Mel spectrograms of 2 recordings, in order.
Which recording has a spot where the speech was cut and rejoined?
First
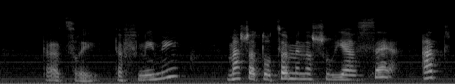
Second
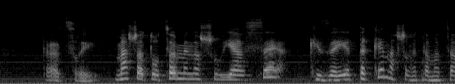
second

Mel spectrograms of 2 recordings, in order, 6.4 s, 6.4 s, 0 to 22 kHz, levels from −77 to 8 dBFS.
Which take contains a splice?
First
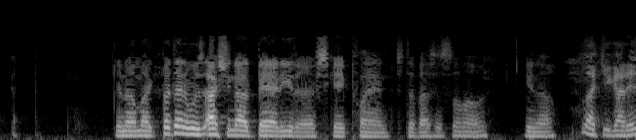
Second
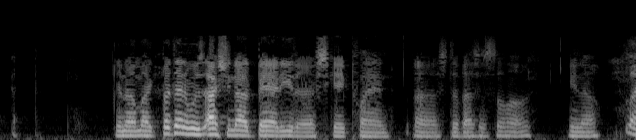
first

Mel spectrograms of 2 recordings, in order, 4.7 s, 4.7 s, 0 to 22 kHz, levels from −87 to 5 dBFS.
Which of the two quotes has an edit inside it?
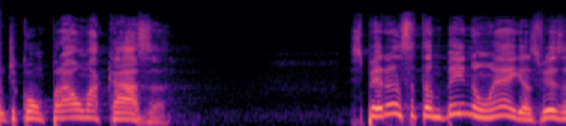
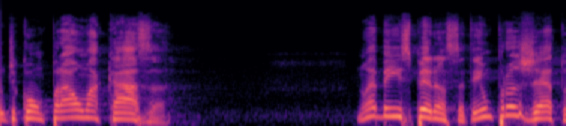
first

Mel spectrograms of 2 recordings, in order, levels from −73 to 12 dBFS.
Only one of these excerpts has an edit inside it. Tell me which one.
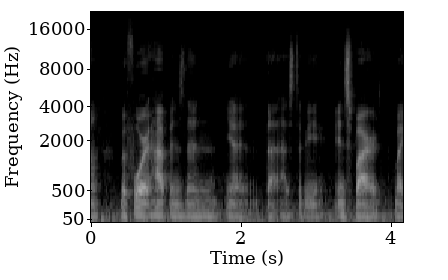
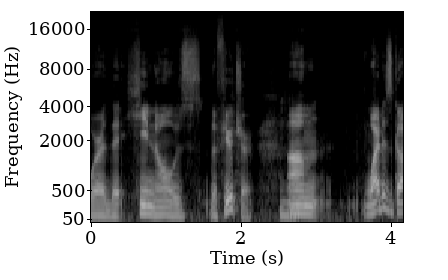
first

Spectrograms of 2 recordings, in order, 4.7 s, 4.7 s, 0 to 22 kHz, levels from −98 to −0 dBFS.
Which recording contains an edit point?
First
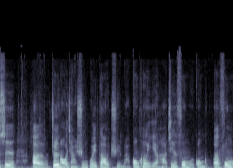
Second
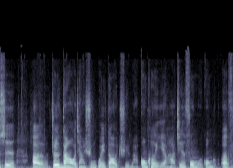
first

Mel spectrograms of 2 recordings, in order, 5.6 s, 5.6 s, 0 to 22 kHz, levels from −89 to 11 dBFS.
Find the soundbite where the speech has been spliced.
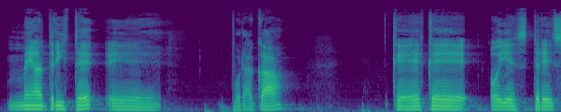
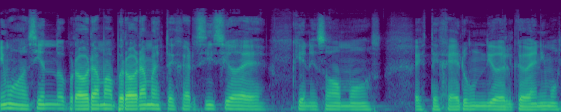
second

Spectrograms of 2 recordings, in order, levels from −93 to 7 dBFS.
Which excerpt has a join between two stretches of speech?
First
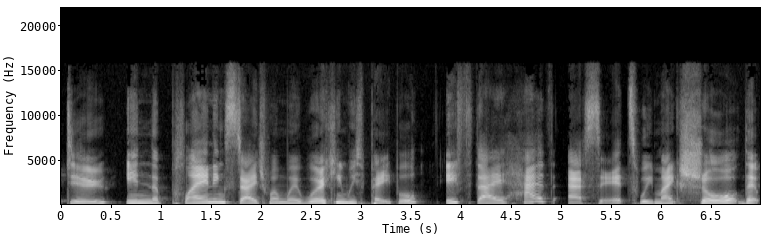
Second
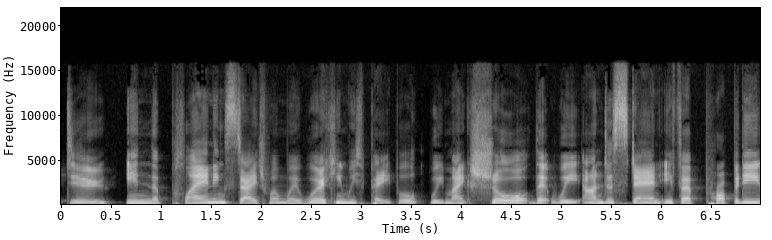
second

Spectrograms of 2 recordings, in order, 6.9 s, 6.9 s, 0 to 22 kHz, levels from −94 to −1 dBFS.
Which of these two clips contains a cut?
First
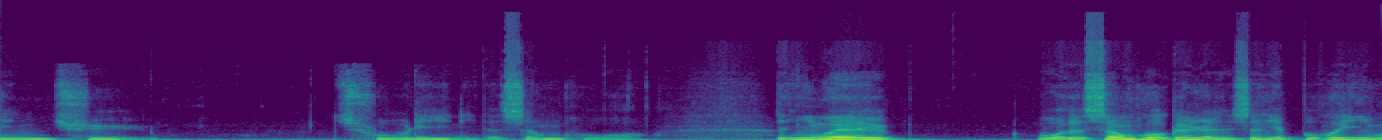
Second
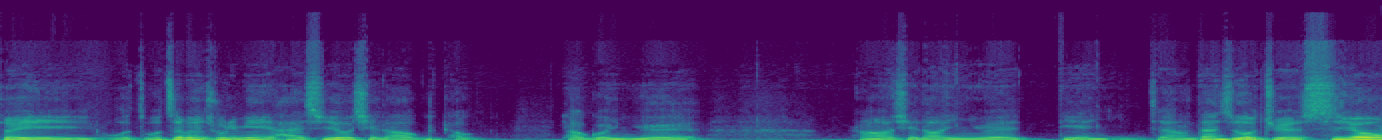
first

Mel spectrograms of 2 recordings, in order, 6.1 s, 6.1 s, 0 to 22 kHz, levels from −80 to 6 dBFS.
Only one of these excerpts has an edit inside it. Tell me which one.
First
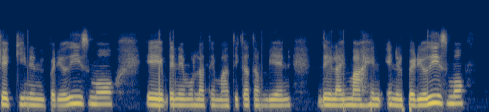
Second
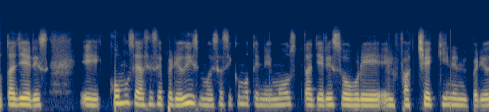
first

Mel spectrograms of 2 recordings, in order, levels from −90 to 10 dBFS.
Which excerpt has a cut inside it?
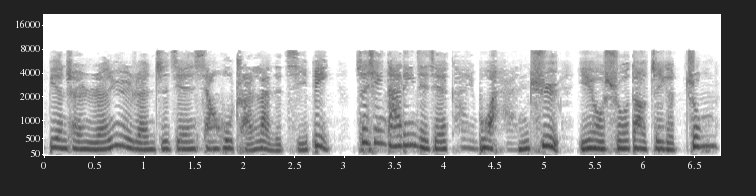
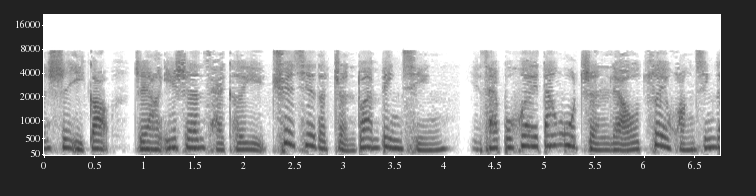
first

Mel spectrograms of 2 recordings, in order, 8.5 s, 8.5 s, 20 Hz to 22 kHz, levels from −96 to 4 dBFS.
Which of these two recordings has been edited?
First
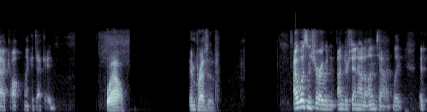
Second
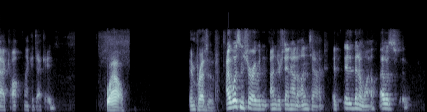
second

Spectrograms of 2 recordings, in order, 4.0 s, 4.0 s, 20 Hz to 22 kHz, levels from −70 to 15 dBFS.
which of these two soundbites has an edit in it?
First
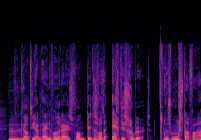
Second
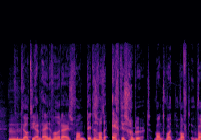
first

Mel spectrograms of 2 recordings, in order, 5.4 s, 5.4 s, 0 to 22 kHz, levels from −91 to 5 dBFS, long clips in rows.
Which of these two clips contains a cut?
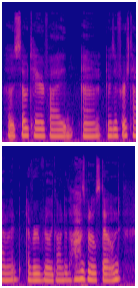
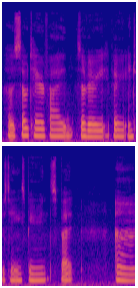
second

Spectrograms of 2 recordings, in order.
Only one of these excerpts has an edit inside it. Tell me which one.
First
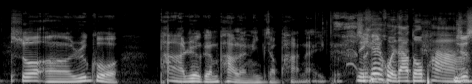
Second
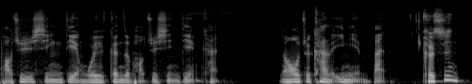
first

